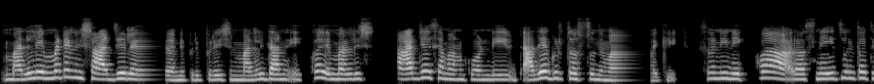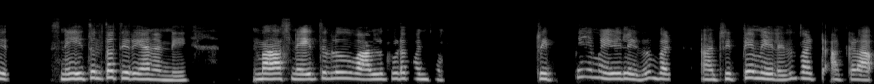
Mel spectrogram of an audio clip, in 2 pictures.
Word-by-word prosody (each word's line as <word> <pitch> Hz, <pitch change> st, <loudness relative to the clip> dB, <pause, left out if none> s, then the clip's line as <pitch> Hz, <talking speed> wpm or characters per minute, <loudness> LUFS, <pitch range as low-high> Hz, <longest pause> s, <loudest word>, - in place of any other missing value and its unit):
మళ్ళీ 245 Hz, +5 st, +2 dB
ఎమ్మటే 315 Hz, +4 st, +2 dB
నేను 295 Hz, -3 st, 0 dB
స్టార్ట్ 240 Hz, -4 st, +5 dB
జేయలేదండి 225 Hz, -6 st, 0 dB
ప్రిపరేషన్. 215 Hz, 0 st, -4 dB
మళ్ళీ 210 Hz, +4 st, 0 dB
దాని 235 Hz, -1 st, +2 dB
ఎక్కువ 300 Hz, +7 st, -3 dB, 0.2 s
మళ్ళీ 245 Hz, +1 st, 0 dB
స్టార్ట్ 255 Hz, 0 st, +2 dB
జేసామనుకోండి 230 Hz, -7 st, -1 dB, 0.3 s
అదే 275 Hz, +8 st, +6 dB
గుర్తొస్తుంది 255 Hz, -4 st, -2 dB
మనకి. 190 Hz, -2 st, -7 dB, 0.3 s
సో 275 Hz, -, -11 dB
నేనెక్కువ 255 Hz, +1 st, -1 dB, 0.3 s
ర -, -, +3 dB
స్నేహితులతో 275 Hz, +3 st, -1 dB
తి 255 Hz, -, +3 dB, 0.5 s
స్నేహితులతో 260 Hz, +5 st, +1 dB
తిరిగాను 245 Hz, -4 st, +2 dB
అండి. 200 Hz, -2 st, -3 dB, 0.8 s
మా 250 Hz, -, +8 dB, 0.2 s
స్నేహితులు 250 Hz, +3 st, 0 dB, 0.2 s
వాళ్ళు 240 Hz, 0 st, +4 dB
కూడా 265 Hz, 0 st, -1 dB
కొంచెం 235 Hz, -3 st, -4 dB, 1.0 s
ట్రిప్పేమెయ్యలేదు. 260 Hz, -3 st, -2 dB
బట్ 240 Hz, -1 st, -1 dB, 0.3 s
ఆ! -, -, -1 dB
ట్రిప్పేమెయ్యలేదు. 255 Hz, -3 st, -1 dB
బట్ 260 Hz, -2 st, -2 dB, 0.2 s
అక్కడ 225 Hz, +1 st, -4 dB
245 Hz, 115 wpm, -21 LUFS, 225-270 Hz, 1.0 s, మా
